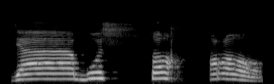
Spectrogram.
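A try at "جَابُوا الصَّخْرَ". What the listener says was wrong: Lagi. Masih kurang monyong baknya. Jabus Sohro.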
